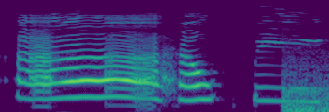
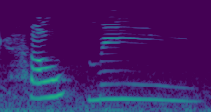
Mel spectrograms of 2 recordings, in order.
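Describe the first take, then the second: First: High, loud, whiny plea for help; computer crying for help. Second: High, quiet, feeble help me; a tiny whimpered cry from the machine; softer computer plea. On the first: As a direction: play the computer begging for rescue. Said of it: "I think my computer's like". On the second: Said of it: "My computer's like". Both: Pretend.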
